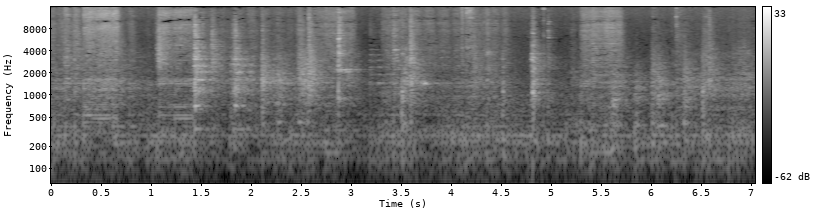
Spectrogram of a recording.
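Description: Irregular metallic clinks and clatter of aluminium ladder parts being handled and set down on a welding table, over a steady factory hum.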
